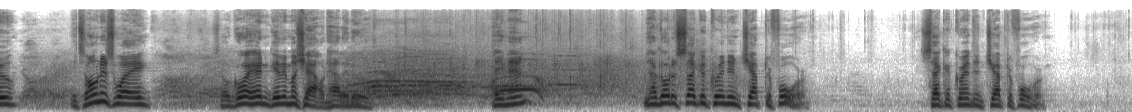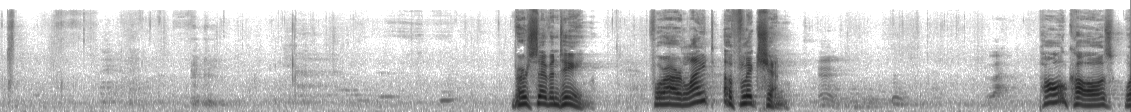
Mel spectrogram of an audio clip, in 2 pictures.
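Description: An elderly man speaks slowly and earnestly through a microphone, with long pauses.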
